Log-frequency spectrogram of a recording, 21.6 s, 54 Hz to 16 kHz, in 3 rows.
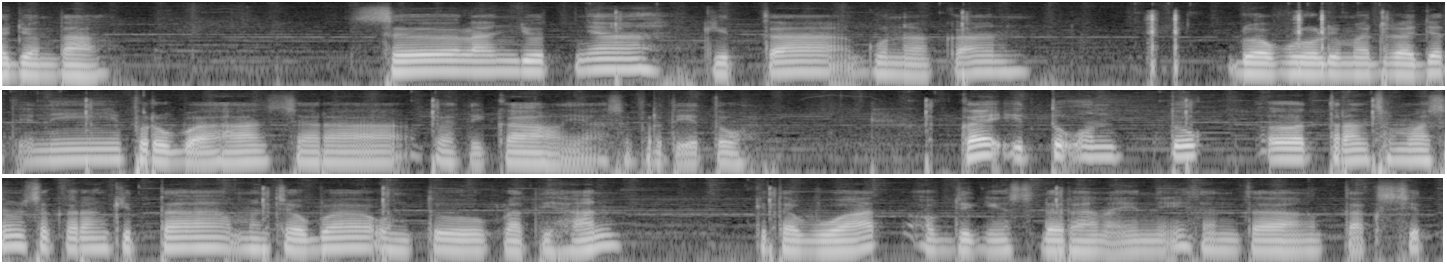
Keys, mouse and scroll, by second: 0.7 ctrl+z, 3.0 click, 4.1 0, 4.7 click, 11.2 ctrl+z, 11.8 click, 18.2 click, 19.0 z, 19.6-21.6 drag.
